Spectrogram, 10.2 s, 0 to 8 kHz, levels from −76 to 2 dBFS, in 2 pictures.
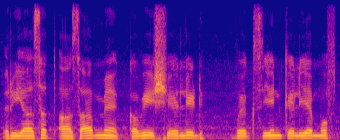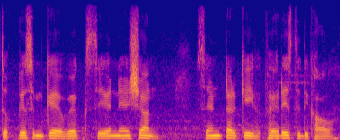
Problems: constant background noise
